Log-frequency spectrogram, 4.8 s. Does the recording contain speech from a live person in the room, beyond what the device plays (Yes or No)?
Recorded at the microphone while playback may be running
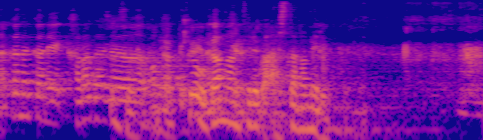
Yes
